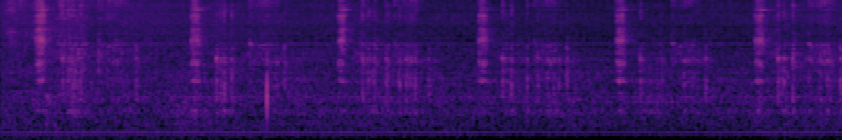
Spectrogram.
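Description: Low-temperature gamma-type Stirling engine of metal and glass running slowly on a cup of hot water, clicking once about every second and a half as the flywheel turns. The owner hears a little too much friction in it and guesses something is dragging.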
